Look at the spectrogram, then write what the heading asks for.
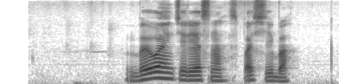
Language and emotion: Russian, neutral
